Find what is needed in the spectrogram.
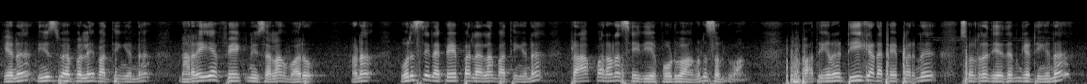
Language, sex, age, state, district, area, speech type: Tamil, male, 45-60, Tamil Nadu, Thanjavur, rural, spontaneous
